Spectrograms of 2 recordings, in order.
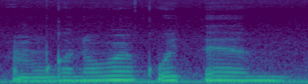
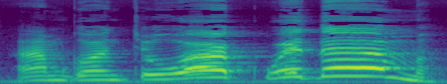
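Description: First: Said in the usual way. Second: Much higher, louder goofy voice, stretching them; silly put-on voice. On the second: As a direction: belt it out in a cartoonish voice, falling at the end.

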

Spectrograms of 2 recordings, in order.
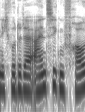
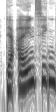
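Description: First: Said in the usual way. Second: "einzigen" hit high and loud; stress on einzigen. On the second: Acted. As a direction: lean hard on "einzigen". Der einzigen.

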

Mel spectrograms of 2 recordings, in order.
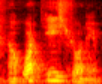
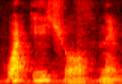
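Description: First: Said in the usual way. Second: Slow careful model question; đọc chậm, rõ từng từ; slow, spelled-out question. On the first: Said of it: "Sẽ viết thế này". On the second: Shown as a demonstration. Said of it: "Câu hỏi nha".

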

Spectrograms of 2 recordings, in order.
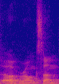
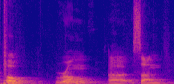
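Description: First: Said in the usual way. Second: Mild surprise. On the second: Retold or imitated. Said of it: "the dad's like".

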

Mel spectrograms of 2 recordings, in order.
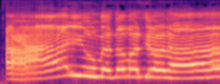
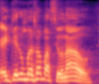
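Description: First: High, drawn-out teasing wail; mock swooning squeal. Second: Said in the usual way. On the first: Host hyping a passionate kiss, mock swooning squeal. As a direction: stretch it out high, holding the last vowel.

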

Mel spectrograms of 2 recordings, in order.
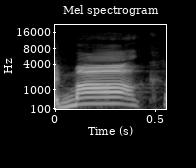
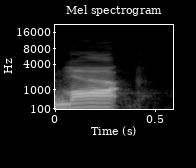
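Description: First: Australian accent. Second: American accent. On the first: Pastor asks the room to say it like an Australian, with an Australian accent. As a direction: say Mark with an Australian vowel, loud. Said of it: "like an Australian". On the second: Pastor asks the room to say it like an American, with an American accent. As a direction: Mark with a hard American r, low. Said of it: "Say it like an American". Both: Shown as a demonstration.

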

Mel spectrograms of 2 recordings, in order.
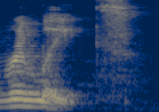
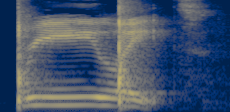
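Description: First: Said in the usual way. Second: "Relate" split into two full beats, re and late; "Relate" with a full ree, then late; syllable by syllable. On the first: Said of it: "How many syllables do we hear". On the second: Shown as a demonstration. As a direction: sound out "Relate" in two loud, distinct syllables. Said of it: "we hear two syllables".

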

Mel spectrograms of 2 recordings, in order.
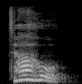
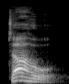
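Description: First: High, strained cry; high-pitched distressed call; gasped. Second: Loud, high warning shout; urgent shouted name. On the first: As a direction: gasp the name in alarm. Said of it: "Gali gasped". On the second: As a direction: yell the name across a battle. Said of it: "Pohatu shouted". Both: A narrator's reading.

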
